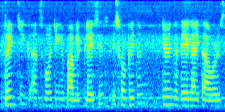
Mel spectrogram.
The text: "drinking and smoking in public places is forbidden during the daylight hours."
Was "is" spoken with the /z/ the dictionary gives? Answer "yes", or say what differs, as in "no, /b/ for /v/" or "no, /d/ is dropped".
no, /s/ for /z/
